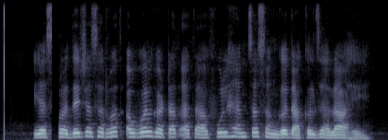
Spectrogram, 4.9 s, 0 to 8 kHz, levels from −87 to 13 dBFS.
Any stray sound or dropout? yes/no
yes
